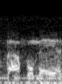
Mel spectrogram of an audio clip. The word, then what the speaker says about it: Baphomet: They represent with Baphomet, I believe it's pronounced. – That is correct.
